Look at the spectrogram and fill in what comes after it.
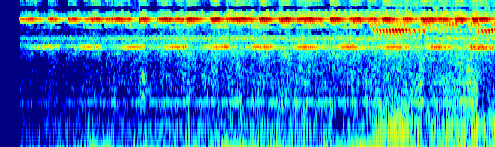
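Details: Cricket chirping, played to drive rats away from homes, garages, storerooms and rice fields: pulsed high chirps repeated about three times a second in overlapping rows, with a second higher chirping joining near the end.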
